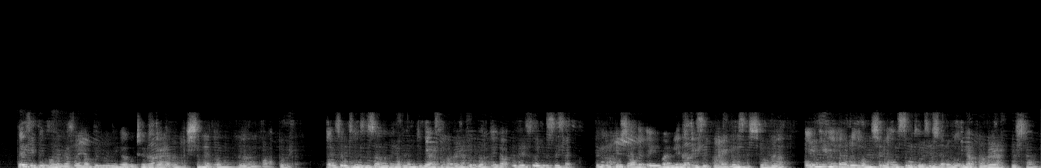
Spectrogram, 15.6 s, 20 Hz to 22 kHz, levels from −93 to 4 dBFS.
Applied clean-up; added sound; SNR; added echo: neural mask model DeepFilterNet 3.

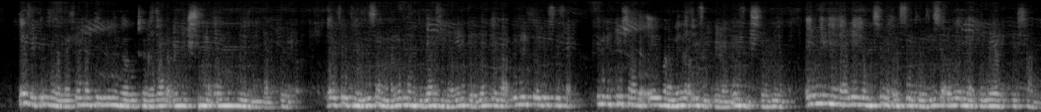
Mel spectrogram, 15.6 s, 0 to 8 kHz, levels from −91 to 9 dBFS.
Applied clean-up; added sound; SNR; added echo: neural separator model SepFormer DNS4.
